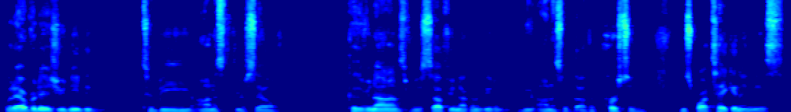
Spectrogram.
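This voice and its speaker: A podcast guest from the United States with no accent answers interview questions reflectively, offering advice and restarting his sentences often. His voice is lowish and dark, steady in tone, and quick in pace.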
